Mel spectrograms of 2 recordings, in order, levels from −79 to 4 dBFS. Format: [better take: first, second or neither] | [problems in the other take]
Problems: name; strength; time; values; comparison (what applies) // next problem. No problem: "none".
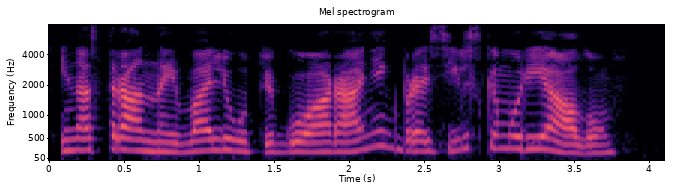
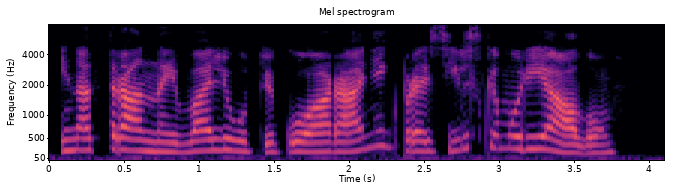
first | noise reduction (neural diffusion model UNIVERSE++)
